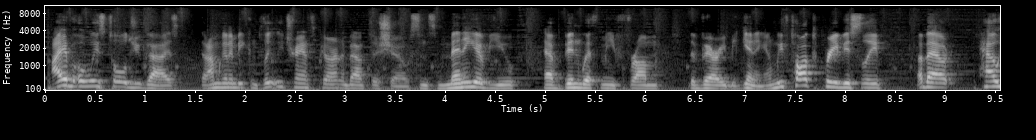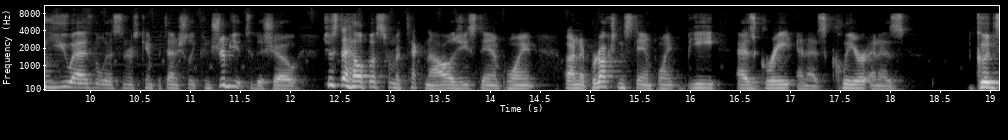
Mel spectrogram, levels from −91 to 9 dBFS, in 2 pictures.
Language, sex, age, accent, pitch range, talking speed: English, male, 30-49, American, 130-160 Hz, 205 wpm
